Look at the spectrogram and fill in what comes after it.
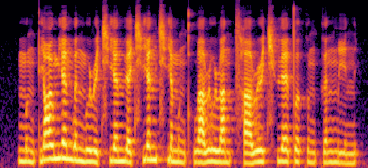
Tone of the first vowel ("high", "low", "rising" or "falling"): low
